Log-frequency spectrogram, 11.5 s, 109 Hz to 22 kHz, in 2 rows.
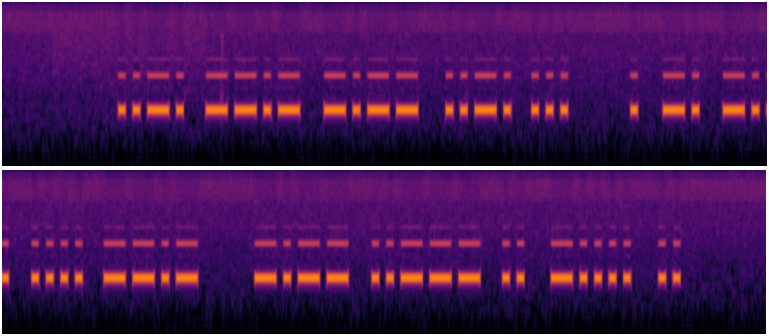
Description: Morse code, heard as a keyed tone, hand-sent with a paddle, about 22 wpm, 680 Hz. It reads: FQYFS ENDHQ Y2I6I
